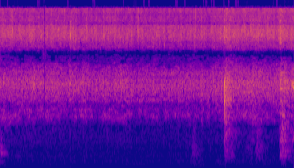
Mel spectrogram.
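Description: Okra dropped into oil with frying chillies and curry leaves gives a steady, fairly quiet sizzle, with a few soft stirring knocks near the end and no voices.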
